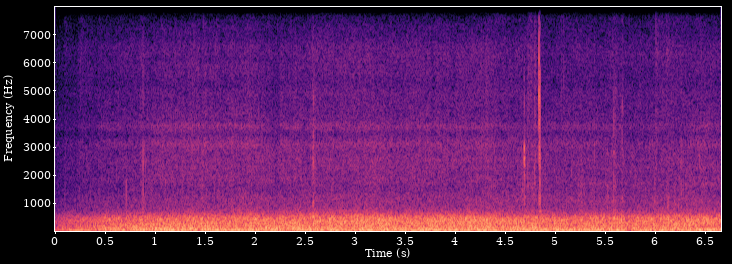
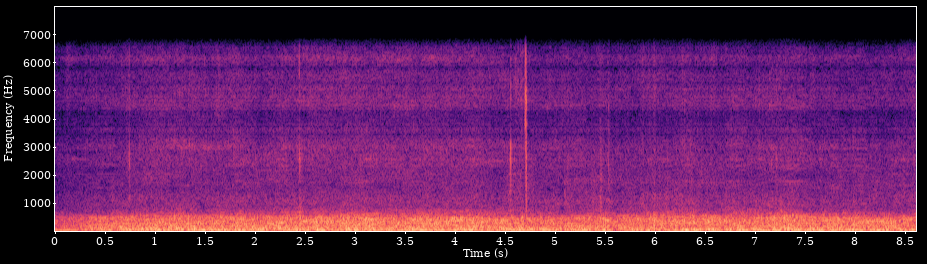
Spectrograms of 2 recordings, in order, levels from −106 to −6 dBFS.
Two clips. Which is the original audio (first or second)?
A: first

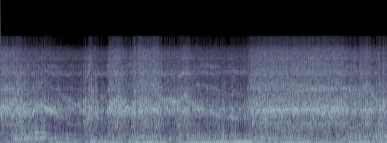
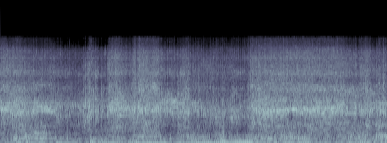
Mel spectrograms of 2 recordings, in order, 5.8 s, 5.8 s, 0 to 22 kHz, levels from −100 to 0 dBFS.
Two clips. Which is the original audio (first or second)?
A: first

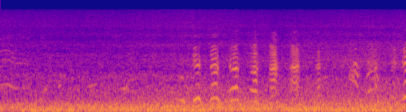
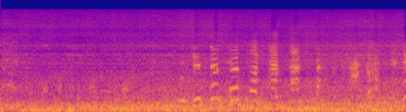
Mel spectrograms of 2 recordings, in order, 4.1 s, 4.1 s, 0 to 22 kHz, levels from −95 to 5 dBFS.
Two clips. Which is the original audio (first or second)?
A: first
